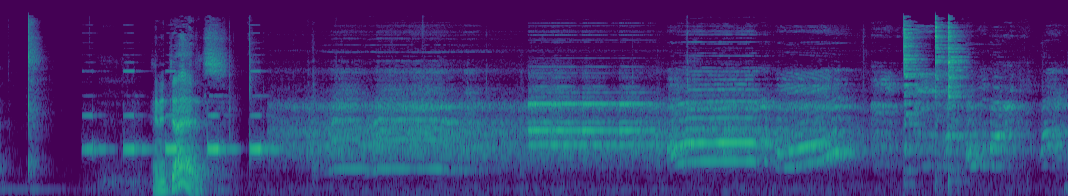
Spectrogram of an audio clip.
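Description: A toy steam engine plays tinny electronic train sounds through a small speaker.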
